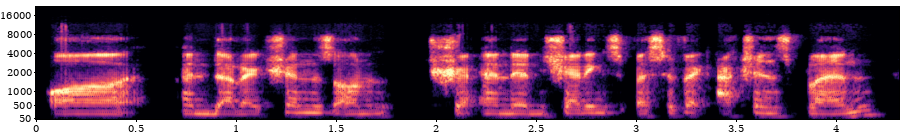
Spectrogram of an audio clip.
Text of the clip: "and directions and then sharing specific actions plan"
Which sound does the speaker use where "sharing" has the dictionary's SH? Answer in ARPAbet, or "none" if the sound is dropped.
SH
